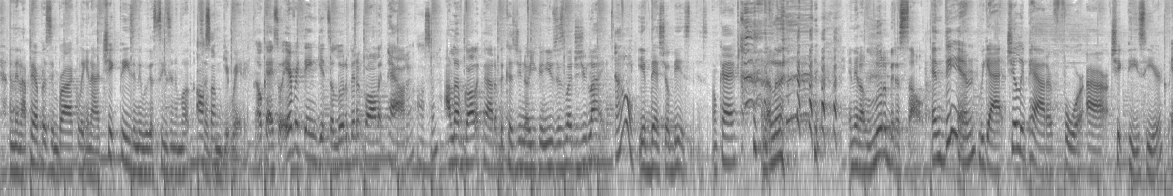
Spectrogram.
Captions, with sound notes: And then our peppers and broccoli, and our chickpeas, and then we gon' season 'em up - Awesome - so then we can get ready. Okay, so everything gets a little bit of garlic powder. - Awesome. - I love garlic powder because, you know, you can use as much as you like. - Oh! - If that's your business. Okay. (laughing) And then a little bit of salt. And then we got chili powder for our chickpeas here.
